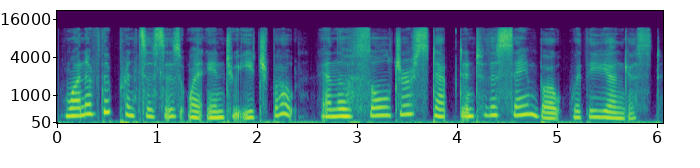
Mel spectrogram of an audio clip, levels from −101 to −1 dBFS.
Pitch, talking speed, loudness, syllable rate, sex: 260 Hz, 190 wpm, -17 LUFS, 4.9 syllables/s, female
